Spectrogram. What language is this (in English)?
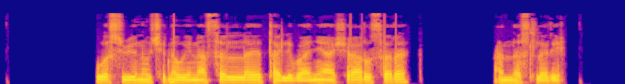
Pashto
